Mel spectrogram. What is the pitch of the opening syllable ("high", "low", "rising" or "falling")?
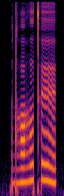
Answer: low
